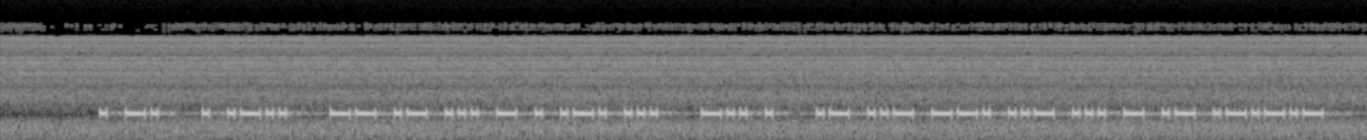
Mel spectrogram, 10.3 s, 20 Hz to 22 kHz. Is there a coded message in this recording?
Yes: Morse code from 0.7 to 10.0 s, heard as a keyed tone, machine-sent, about 25 wpm, 780 Hz, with room echo. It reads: EN EL MASTERS DE AUGUSTA.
